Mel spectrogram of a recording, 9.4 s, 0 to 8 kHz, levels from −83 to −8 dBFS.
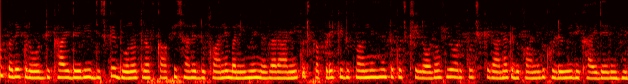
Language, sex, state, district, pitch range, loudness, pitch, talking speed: Hindi, female, Bihar, Samastipur, 225-245 Hz, -34 LUFS, 235 Hz, 255 wpm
